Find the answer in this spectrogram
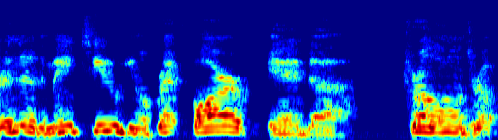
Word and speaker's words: Brett Favre: He was the definition of a gunslinger, and everybody knows Brett Favre. Yeah, everybody knows Brett Favre. Brett Favre. Brett Favre. Brett Favre. It's actually pronounced Brett Favre.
